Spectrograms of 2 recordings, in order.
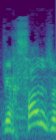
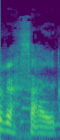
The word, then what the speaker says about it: Versalhes: Versalhes ou Versailles? Como é que fala? – Versalhes. Em português é Versalhes.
